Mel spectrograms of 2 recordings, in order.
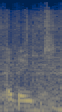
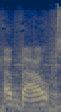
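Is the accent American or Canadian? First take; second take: Canadian; American. First: It is said in a Canadian accent. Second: It is said in a plain American accent. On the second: "my about"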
